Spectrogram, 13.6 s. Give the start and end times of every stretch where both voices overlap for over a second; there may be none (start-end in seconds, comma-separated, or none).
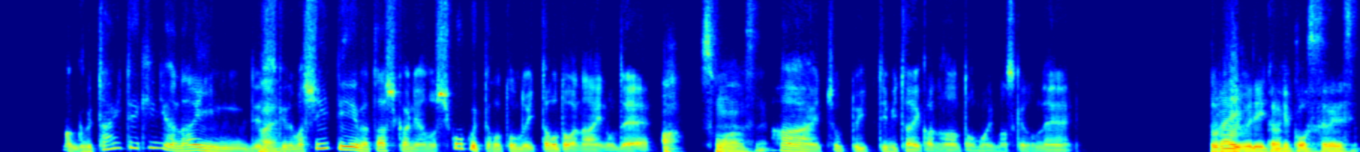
none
